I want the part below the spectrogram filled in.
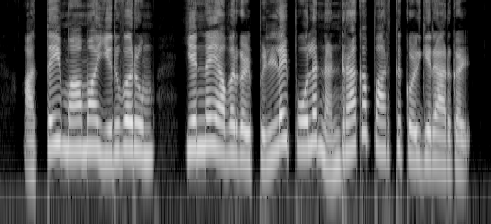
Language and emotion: Tamil, happy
